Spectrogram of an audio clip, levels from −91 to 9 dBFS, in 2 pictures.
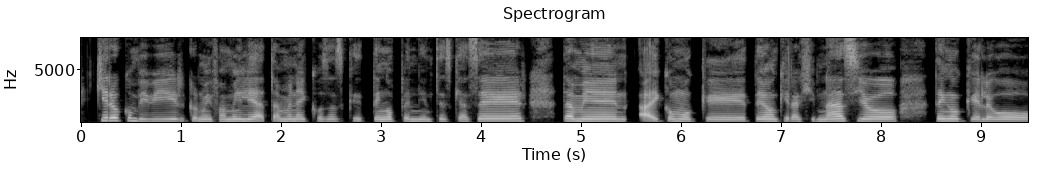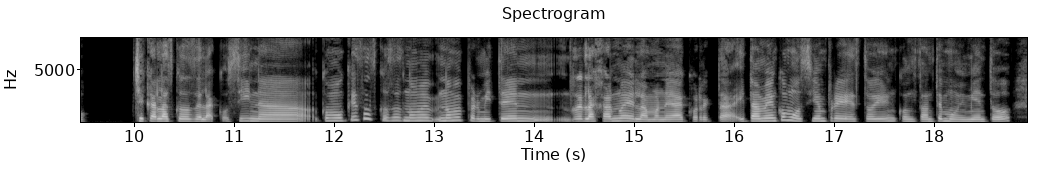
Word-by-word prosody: quiero 265 -1 +4
convivir 205 -4 -3
con - - -4
mi 190 0 -1
familia, 195 +2 +1
también 200 0 -2
hay 200 - -1
cosas 200 0 -7
que - - -9
tengo 190 +1 -1
pendientes 190 -1 -5
que - - -6
hacer, 225 +3 +2 0.3
también 210 -2 +3
¡ay! - - +5
como 195 -1 -2
que 180 -1 -1
tengo 200 0 +2
que - - -11
ir - - -3
al 190 - -2
gimnasio, 205 +1 +3 0.3
tengo 220 -1 +1
que 195 -2 -2
luego, 190 -1 0 0.5
checar 220 -1 +5
las 215 -1 +5
cosas 210 -2 -1
de 195 - +2
la 180 - +3
cocina, 200 -3 0
como 255 +1 -2
que 315 - -3
esas 415 +5 -1
cosas 275 0 -5
no 265 0 -1
me 270 0 -1
no 260 +1 +1
me 285 - -1
permiten 225 -1 -2 0.2
relajarme 215 +2 +2
de 230 - +2
la 190 -3 +3
manera 180 +1 +1
correcta, 185 0 -4
y - - -5
también, 230 +2 +4
como 275 -6 0
siempre 225 0 0
estoy 210 +1 -2
en 215 - -3
constante 195 0 -4
movimiento, 190 -1 -2
205 Hz, 170 wpm, -23 LUFS, 190-225 Hz, 0.5 s, ay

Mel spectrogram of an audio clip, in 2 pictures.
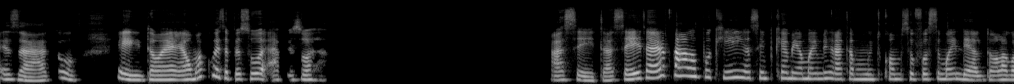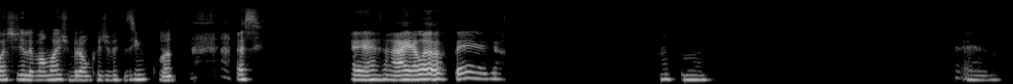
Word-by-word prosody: Exato. 210 - -1 0.4
E 270 - +3
então, 210 +1 +1
é 215 0 +4
é 215 - +4
uma 250 +9 +1
coisa 350 -5 -1
a - - -11
pessoa 245 +1 0
a 215 -2 -6
pessoa 215 +1 -3
a 210 -1 -13 2.2
Aceita, 200 -3 -3
aceita. 240 +9 +2
É, 300 +7 +7
fala 400 -2 +6
um - - -7
pouquinho, 320 -2 -3
assim, 285 -1 -5
porque 285 +1 -7
a - - 0
minha 270 -2 -1
mãe 260 0 -1
me 270 - -3
trata 250 -2 -1
muito 235 0 -2
como 245 0 -5
se 250 +1 -6
eu - - -4
fosse 245 +2 -5
mãe 245 0 -2
dela. 210 -4 0
Então 205 +1 -5
ela 220 +1 +1
gosta 215 0 -1
de 220 0 -3
levar 205 -1 -1
umas 220 +1 -1
broncas, 205 +1 -4
de 205 - -10
vez 215 0 -8
em 225 +1 -1
quando. 190 -4 -4 0.6
Assim 230 0 -2 0.9
É, 215 -2 +3
aí 220 -1 +6
ela 235 +2 +6
pega 255 -1 -5 1.5
Uhum. 215 -2 -6 2.4
É. 215 -7 -13
230 Hz, 150 wpm, -23 LUFS, 210-255 Hz, 2.4 s, É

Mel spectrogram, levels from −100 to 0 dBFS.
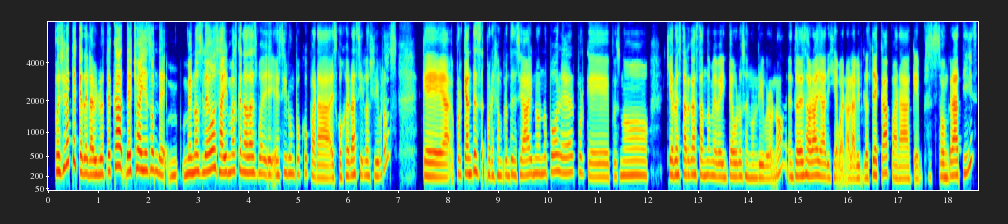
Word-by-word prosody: Pues, 265 -1 +3
fíjate 395 +5 +2
que 255 - +4
de 235 -1 +2
la 220 -1 +4
biblioteca 265 +10 +5
de 260 - +3
hecho, 310 +4 +3
ahí 285 -1 +6
es 280 - 0
donde 260 -9 0
m 205 +1 -7
menos 240 +4 +1
leo, 275 +5 +5
o - - +2
sea, 255 - +3
ahí 245 0 +5
más 270 +1 -2
que 290 - 0
nada 250 -1 +3
es 235 - -6
voy 235 -1 -2
e 220 0 -1
es 215 +3 -7
ir 240 -1 -4
un 235 -1 -4
poco 225 0 -7
para 180 -3 0
escoger 195 +4 -3
así 215 0 0
los 210 -1 -6
libros 225 - -5 0.5
que 195 -2 +4
a 185 - 0
porque 235 0 0
antes, 235 +2 +2
por 220 -2 -3
ejemplo, 215 +1 -6
antes 215 +1 -4
decía: 210 0 -1
"Ay 225 +1 0
no, 235 0 -4
no 240 - -4
puedo 260 +2 -1
leer 250 0 -3
porque, 190 -6 -4
pues, 195 +1 -11
no 210 0 -3 0.3
quiero 215 -1 +1
estar 215 0 0
gastándome 210 -2 -2
20 190 0 -3
euros 195 +1 -2
en 185 -3 -5
un 180 0 -7
libro, 180 -2 -3
¿no?". 225 +10 -3
Entonces 200 +2 +1
ahora 205 +1 +4
ya 195 -2 +1
dije: 180 -2 -6
"Bueno, - - -4
a - - 0
la - - 0
biblioteca 185 +7 +1
para 170 -5 -1
que 165 0 -5
pues, 185 -1 -18
son 190 -1 -3
gratis 215 - +3
215 Hz, 225 wpm, -21 LUFS, 195-240 Hz, 0.5 s, ahí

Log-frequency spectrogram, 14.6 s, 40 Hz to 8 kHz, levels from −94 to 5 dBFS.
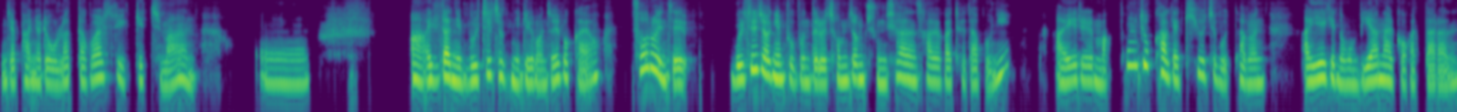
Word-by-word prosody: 인제 155 - -3
반열에 160 -2 -3
올랐다고 170 +3 -3
할 205 +2 +2
수 205 -1 -8
있겠지만 175 +1 -5 0.6
어 155 -1 -6 1.0
아 190 -4 +3
일단 185 +2 +6
이 170 - +3
물질적인 185 +3 0
얘기를 160 - 0
먼저 165 +2 -2
해 - - +3
볼까요? 210 0 -2 0.3
서로 300 0 +4
인제 155 -7 +3 0.4
물질적인 210 +3 +5
부분들을 165 -4 0
점점 185 +3 +1
중시하는 190 +2 0
사회가 170 -2 -2
되다 155 -1 -6
보니 235 - -3 0.4
'아이를 175 +2 0
막 155 -3 -2 0.2
풍족하게 360 - +3
키우지 230 -2 -3
못하면 160 -1 -3 0.4
아이에게 195 +4 +4
너무 155 -4 -2
미안할 180 +1 +3
것 - - -5
같다.'라는 70 +2 -5
180 Hz, 355 characters per minute, -21 LUFS, 160-200 Hz, 1.0 s, 일단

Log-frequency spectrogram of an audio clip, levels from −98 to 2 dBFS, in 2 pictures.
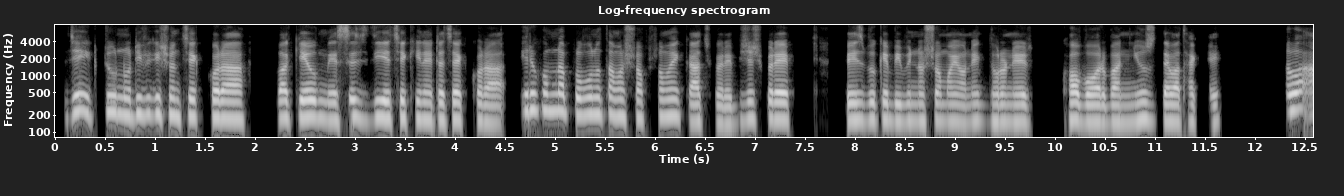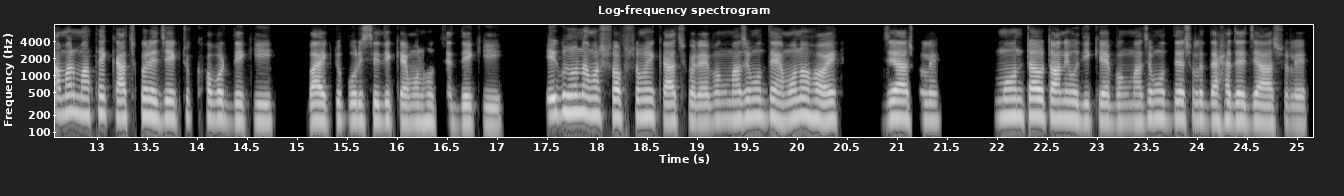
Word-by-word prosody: যে 225 - +2
একটু 225 +4 -6
notification 200 0 -1
check 185 -2 +2
করা 175 -1 +5 0.5
বা 180 - +4
কেউ 185 0 +6 0.2
মেসেজ 165 +3 0
দিয়েছে 180 0 +2
কিনা 175 -3 -2
এটা 165 0 +1
চেক 165 -2 +4
করা, 150 -2 +1 0.3
এরকম 240 0 +1
না 235 - +4
প্রবণতা 205 0 0
আমার 190 -2 -1
সবসময় 185 +2 -2
কাজ 155 -1 +2
করে। 145 -2 -2
বিশেষ 170 +1 -4
করে 170 -1 +5 0.6
ফেসবুকে 165 0 0
বিভিন্ন 155 0 -2
সময় 155 -1 -1
অনেক 155 +1 -5
ধরনের 155 0 0 0.4
খবর 155 -2 +4
বা 150 - +3
নিউজ 165 +2 -1
দেওয়া 155 -1 +4
থাকে, 155 -1 -6 0.7
তো 230 - +2 0.3
আমার 225 +2 +2
মাথায় 205 +1 +1
কাজ 175 0 +4
করে 195 -1 +5
যে 180 - +3
একটু 185 +3 -11
খবর 175 -1 +1
দেখি 155 0 -2 0.4
বা 160 - +4
একটু 155 +3 -6
পরিস্থিতি 160 0 -1
কেমন 150 0 0
হচ্ছে 150 +1 -6 0.2
দেখি। 140 -1 -2 0.6
এগুলো 220 +2 +5
না 225 - +4
আমার 200 -1 +1
সবসময় 185 0 +1
কাজ 155 0 +4
করে 155 -1 +1
এবং 165 +2 -5
মাঝে 170 +2 +1
মধ্যে 190 0 -1
এমনও 185 +4 +2
হয় 165 0 +4 0.5
যে 175 - +2
আসলে 165 0 -4 0.7
মনটাও 190 0 +5
টানে 175 -1 +4
ওদিকে 155 0 -5
এবং 155 +1 -6
মাঝে 155 +3 -2
মধ্যে 175 0 -3
আসলে 165 +1 -4
দেখা 160 +1 +1
যায় 160 -1 +3
যে 160 - +3
আসলে 145 0 -7
170 Hz, 170 wpm, -22 LUFS, 155-190 Hz, 0.7 s, কেউ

